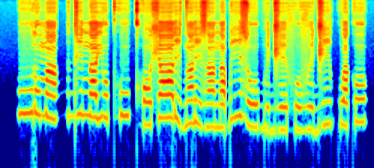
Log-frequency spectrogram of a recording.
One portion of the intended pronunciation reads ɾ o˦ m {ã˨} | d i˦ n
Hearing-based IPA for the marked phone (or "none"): ã˦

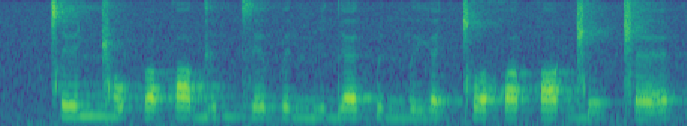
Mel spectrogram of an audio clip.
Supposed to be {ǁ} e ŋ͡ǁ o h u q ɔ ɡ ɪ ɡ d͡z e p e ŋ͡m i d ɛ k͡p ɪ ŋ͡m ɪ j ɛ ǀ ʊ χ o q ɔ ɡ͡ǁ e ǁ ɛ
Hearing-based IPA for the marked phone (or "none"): ǀ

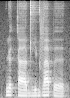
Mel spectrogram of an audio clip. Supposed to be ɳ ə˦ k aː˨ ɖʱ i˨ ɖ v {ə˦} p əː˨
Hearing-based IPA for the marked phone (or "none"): a˦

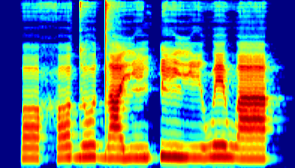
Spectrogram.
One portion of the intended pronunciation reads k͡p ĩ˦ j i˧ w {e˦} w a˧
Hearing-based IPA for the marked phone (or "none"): e˦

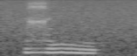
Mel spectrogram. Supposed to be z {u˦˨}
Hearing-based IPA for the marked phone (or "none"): u˦˨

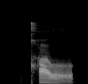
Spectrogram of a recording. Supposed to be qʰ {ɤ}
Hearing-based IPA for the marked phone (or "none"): o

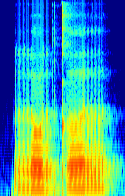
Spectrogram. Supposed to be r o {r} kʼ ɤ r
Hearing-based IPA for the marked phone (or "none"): r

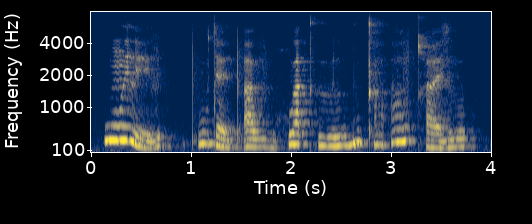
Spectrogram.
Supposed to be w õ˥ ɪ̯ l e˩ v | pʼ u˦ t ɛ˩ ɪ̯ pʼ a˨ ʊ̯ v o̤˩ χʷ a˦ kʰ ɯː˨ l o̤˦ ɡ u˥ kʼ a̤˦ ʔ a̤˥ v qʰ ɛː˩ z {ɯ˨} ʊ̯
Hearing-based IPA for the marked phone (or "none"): ɯ˨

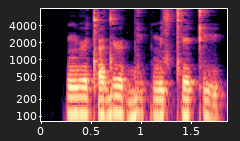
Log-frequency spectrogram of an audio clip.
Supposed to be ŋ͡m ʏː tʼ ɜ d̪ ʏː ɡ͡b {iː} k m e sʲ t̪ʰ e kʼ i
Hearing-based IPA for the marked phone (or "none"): iː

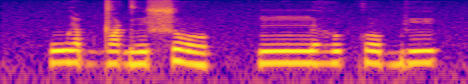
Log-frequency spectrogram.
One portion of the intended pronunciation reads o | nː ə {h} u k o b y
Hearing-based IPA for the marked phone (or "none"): ɦ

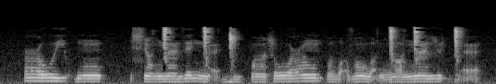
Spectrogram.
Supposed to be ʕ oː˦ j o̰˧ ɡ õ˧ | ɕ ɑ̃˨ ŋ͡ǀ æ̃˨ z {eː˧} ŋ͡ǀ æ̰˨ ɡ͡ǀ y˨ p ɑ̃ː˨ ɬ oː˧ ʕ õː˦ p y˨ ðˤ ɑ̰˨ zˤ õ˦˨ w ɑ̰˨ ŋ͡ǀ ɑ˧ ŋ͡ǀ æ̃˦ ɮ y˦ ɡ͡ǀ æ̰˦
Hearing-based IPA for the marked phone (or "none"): e˧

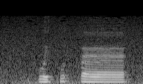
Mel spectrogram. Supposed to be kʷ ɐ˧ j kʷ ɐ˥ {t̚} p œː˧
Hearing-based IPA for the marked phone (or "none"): t̚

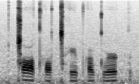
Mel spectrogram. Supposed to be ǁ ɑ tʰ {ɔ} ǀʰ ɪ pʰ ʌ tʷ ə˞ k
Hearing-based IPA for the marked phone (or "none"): ɔ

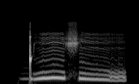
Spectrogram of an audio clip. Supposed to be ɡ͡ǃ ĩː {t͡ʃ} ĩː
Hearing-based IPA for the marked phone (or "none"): ʃ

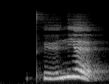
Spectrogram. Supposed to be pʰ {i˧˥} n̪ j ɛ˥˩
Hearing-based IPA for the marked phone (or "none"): y˧˥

